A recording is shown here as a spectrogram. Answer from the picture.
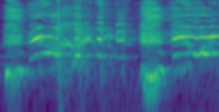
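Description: A woman laughing in repeated bursts, broken by high-pitched squeals, with one long held squeal in the second half.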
